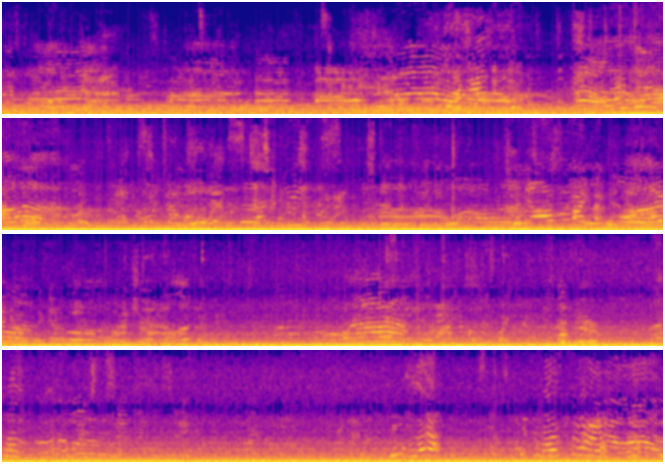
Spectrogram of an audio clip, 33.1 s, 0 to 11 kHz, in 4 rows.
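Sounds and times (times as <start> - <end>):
people chattering: 0.0 - 33.0
train rumbling through tunnel: 0.0 - 33.0.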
